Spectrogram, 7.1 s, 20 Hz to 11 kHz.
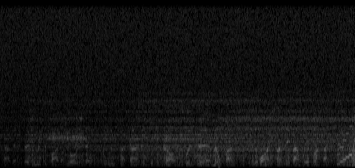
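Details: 1981 Cybernet PTBM002F-chassis Nato 40FM CB on air test on channel 19, after LA4422 audio IC and electrolytic capacitor replacement plus tune-up: clean, open receive audio with steady hiss and faint channel chatter, no distortion or dropouts. Receiving normally.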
